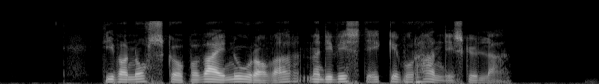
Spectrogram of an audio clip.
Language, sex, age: Norwegian, male, 48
